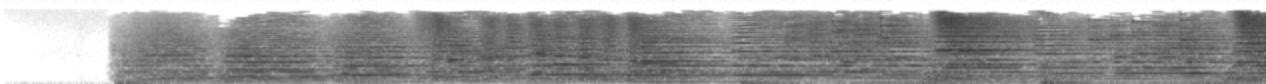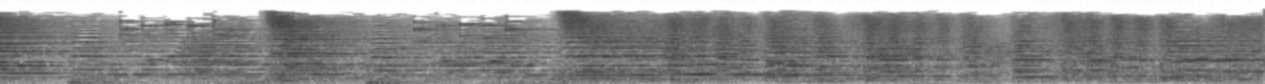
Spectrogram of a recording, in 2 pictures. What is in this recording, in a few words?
Theme; Philharmonic; Britten; Variations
